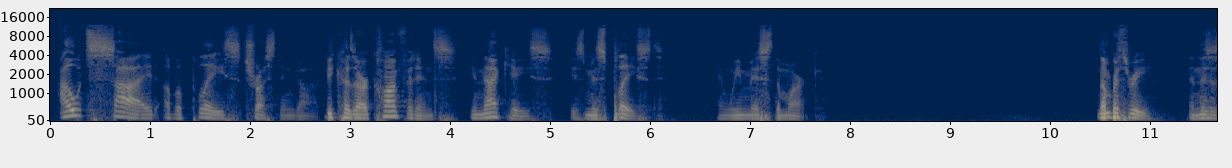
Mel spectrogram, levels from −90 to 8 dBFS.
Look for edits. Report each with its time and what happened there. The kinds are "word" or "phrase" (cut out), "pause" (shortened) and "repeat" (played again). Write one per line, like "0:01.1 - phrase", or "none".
0:01.9 - word
0:02.7 - pause
0:04.1 - pause
0:05.1 - pause
0:06.5 - pause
